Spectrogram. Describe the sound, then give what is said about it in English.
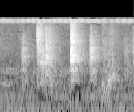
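A hammer banging nails: several dull, irregular blows over a steady background hiss, with one blow standing out louder than the rest. No one speaks. “Banging nails.”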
